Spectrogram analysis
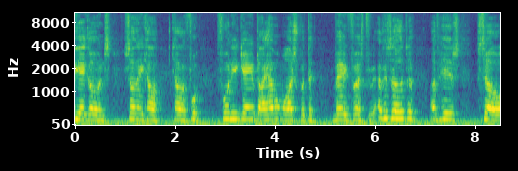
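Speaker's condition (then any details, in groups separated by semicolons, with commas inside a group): Cerebral palsy; voice tone sometimes odd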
